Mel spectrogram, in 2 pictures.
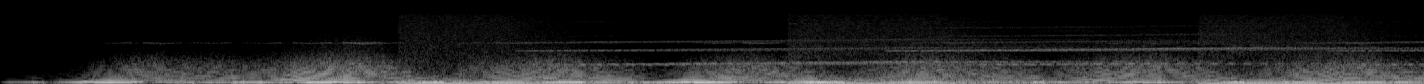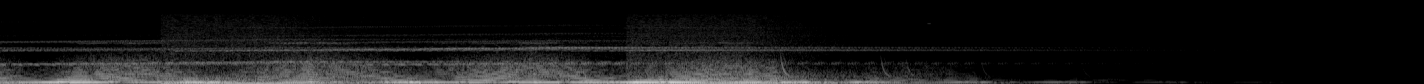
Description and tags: Factory of fear
the sound of horror, factory style.
created with 3 synthesizers: v-station, tyrell (freeware vsti) & plex (freeware vsti)
ambient, digital, drone, experimental, factory, fx, horror, industrial, noise, sci-fi, sound-effect, synthesis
